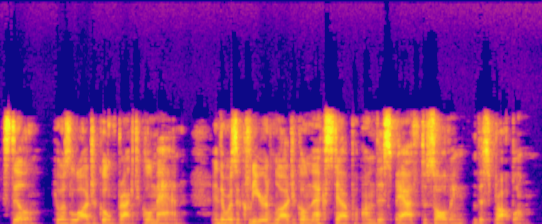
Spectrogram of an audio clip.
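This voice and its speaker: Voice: sits low, normal speed, a little mellow, slightly rough. An amateur narrator reading a scripted piece of fiction. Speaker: narrator, amateur podfic reader.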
